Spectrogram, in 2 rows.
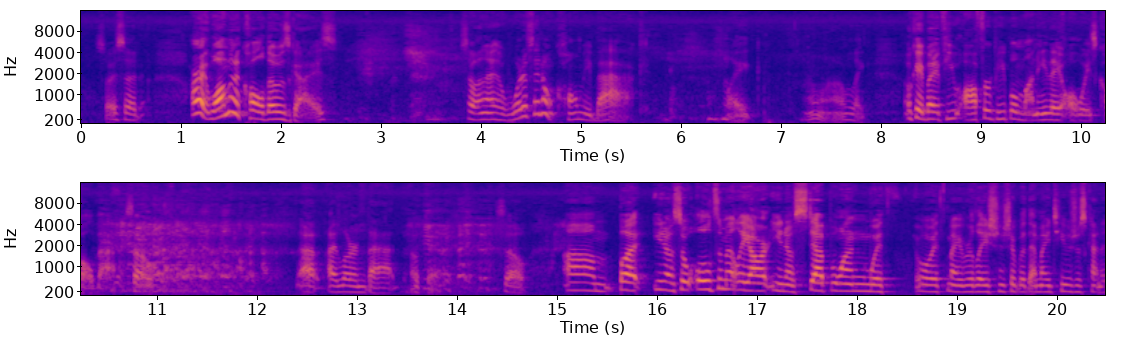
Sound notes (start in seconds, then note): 10.6 laughter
